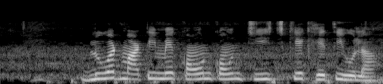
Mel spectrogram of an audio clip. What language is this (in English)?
Bhojpuri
